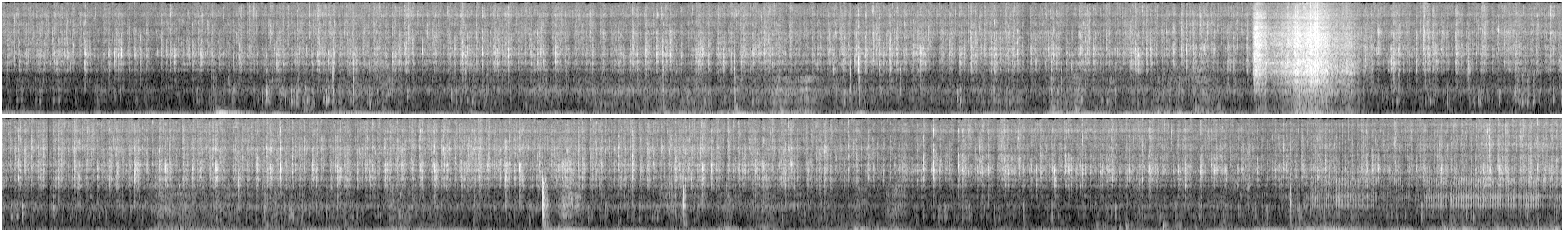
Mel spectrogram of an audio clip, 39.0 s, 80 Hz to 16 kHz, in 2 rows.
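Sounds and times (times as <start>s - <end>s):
rushing swirl of water: 15.6s - 17.2s.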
